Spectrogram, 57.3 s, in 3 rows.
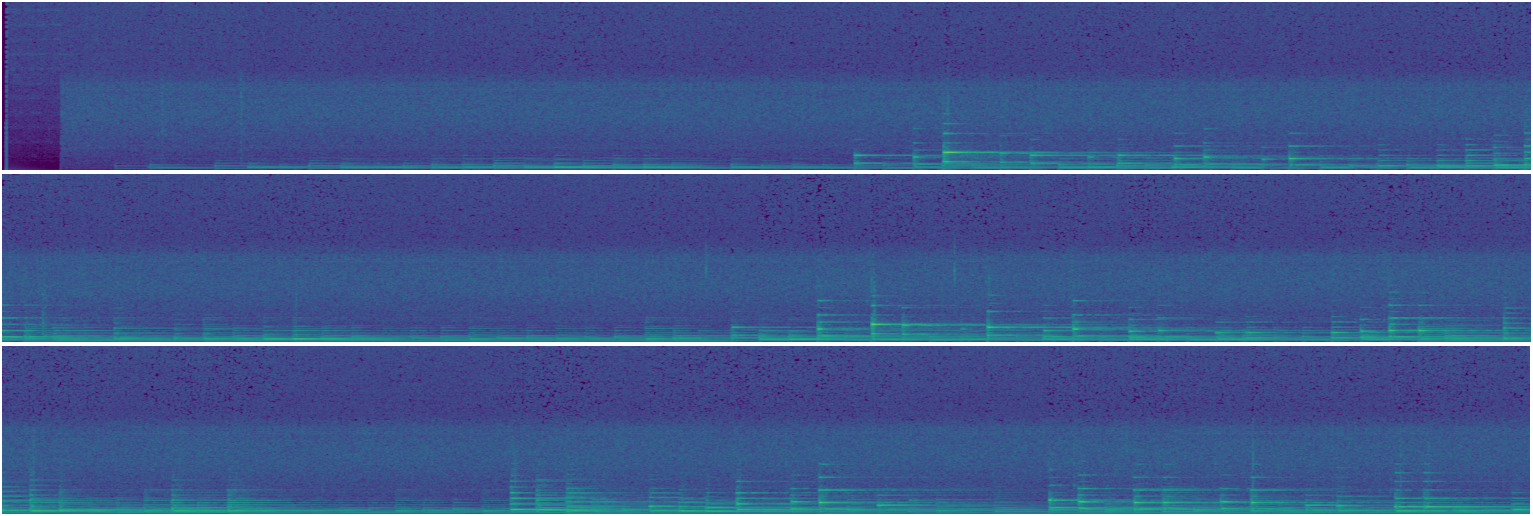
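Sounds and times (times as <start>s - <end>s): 
freestyle piano improvisation: 1.4s - 57.3s.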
